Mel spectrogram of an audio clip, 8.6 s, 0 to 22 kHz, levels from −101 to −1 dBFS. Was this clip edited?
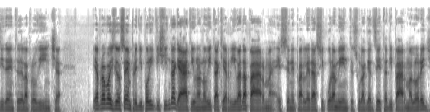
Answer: no; 0 cuts

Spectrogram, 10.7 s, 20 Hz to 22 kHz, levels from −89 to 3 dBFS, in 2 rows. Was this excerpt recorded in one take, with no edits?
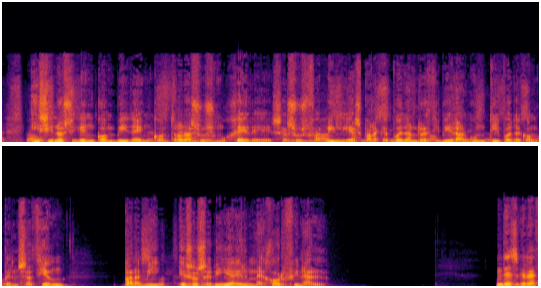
yes; 0 cuts

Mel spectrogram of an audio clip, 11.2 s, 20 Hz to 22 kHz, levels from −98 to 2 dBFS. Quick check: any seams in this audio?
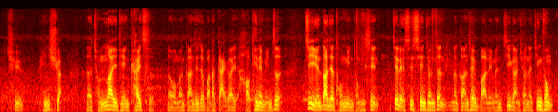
no; 0 cuts

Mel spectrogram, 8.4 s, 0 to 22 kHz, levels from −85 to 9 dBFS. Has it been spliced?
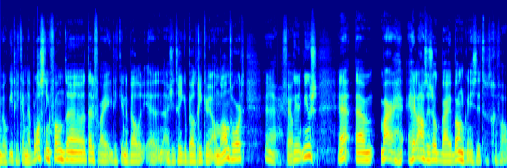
yes; 4 cuts; at 1.6 s, 3.3 s, 4.9 s, 6.2 s

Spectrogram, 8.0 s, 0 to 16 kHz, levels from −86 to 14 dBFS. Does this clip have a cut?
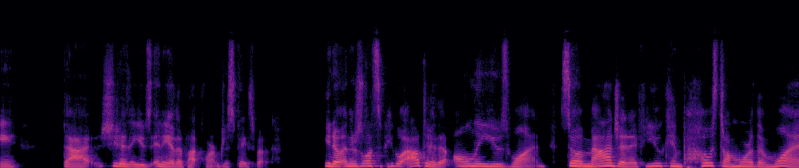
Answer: yes; 1 cut; at 5.5 s

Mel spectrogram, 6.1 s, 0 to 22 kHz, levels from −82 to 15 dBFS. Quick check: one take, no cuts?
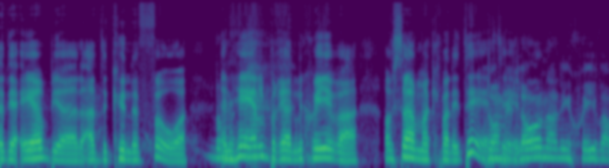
yes; 0 cuts

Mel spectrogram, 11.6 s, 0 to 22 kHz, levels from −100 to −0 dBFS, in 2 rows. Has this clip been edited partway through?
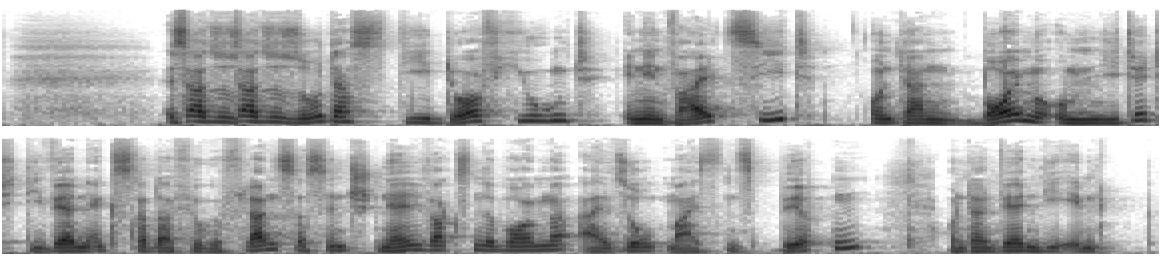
yes; 3 cuts; at 1.2 s, 7.5 s, 10.4 s

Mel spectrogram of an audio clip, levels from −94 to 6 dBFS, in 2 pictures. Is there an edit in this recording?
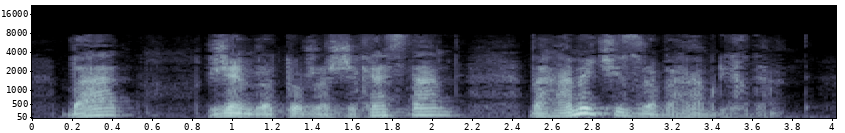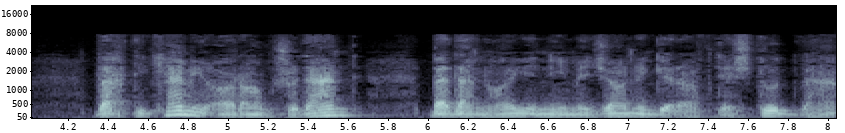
no; 0 cuts

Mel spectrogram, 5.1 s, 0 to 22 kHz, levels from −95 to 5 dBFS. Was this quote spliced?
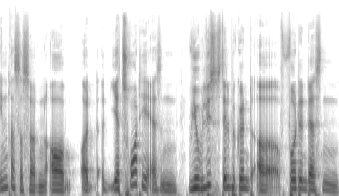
yes; 2 cuts; at 1.2 s, 2.7 s

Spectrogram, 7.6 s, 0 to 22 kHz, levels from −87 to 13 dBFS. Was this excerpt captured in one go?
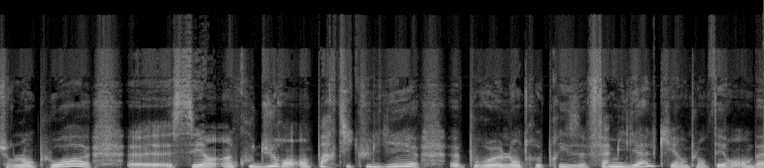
yes; 0 cuts

